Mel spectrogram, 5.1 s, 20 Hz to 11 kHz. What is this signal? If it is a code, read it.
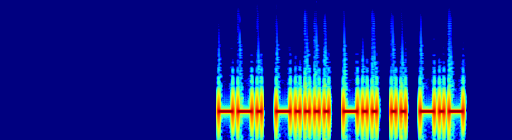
Morse code, heard as a keyed tone, about 25 wpm, 700 Hz. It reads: G6DIK
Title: DXCC-100 Call Signs - 5 Characters - Repeated 3x - 25wpm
